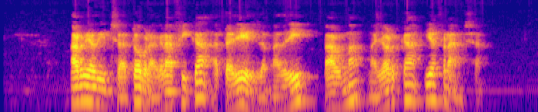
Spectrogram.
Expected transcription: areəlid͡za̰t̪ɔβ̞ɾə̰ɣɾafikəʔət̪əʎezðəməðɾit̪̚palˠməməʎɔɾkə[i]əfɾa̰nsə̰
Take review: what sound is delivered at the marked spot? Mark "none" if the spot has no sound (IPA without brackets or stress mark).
i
